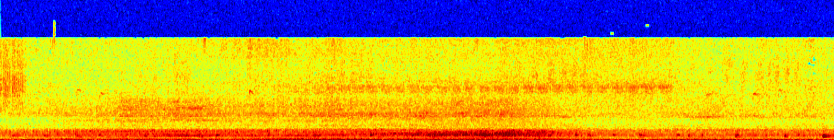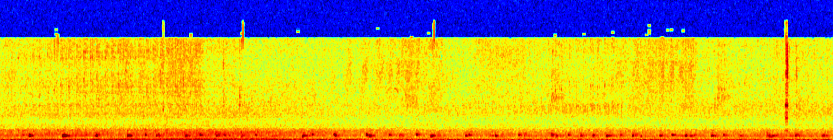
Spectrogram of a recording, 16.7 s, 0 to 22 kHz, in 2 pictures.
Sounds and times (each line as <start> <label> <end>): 0.0 cars 16.6
0.0 tractor 16.6
0.0 wind rattle 16.6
